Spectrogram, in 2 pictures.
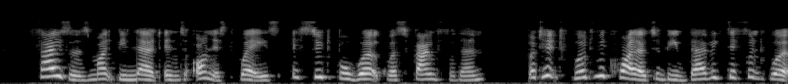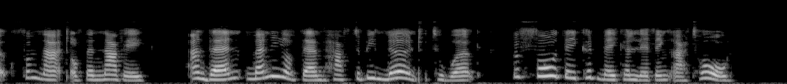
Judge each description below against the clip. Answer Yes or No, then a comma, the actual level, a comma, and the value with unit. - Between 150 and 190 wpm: Yes, average, 180 wpm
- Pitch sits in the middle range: No, high, 240 Hz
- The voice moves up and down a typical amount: No, wide, 6.6 semitones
